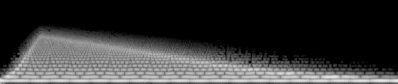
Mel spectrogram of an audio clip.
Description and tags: Multisamples created with subsynth. Eerie horror film sound in middle and higher registers.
